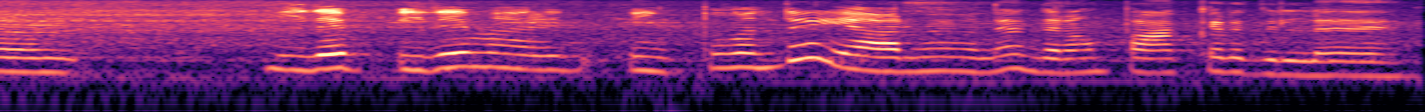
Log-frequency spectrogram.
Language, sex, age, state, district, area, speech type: Tamil, female, 30-45, Tamil Nadu, Tiruvarur, rural, spontaneous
